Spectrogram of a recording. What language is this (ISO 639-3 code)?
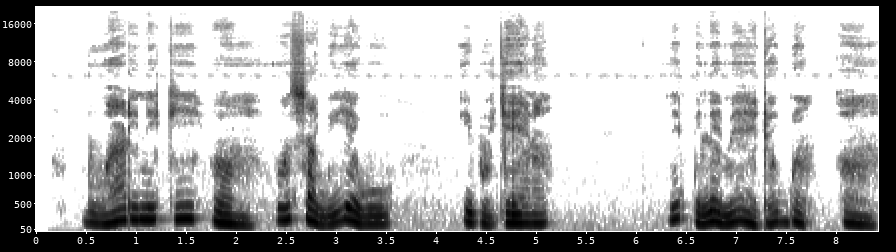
yor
